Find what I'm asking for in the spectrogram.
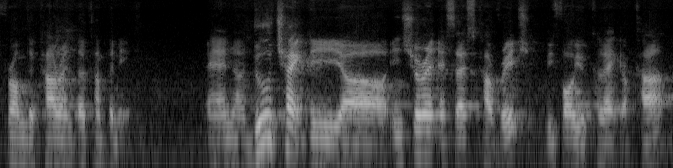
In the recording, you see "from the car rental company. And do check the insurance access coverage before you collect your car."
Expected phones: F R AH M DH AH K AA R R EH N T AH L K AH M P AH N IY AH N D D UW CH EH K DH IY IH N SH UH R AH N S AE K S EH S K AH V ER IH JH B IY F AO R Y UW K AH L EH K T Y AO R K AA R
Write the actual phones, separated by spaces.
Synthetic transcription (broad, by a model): F R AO M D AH K AA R R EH N T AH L K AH M P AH N IY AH N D D UW CH EH K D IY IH N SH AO R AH N EH S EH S K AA V ER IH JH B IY F AO Y UW K AH L EH K T Y AO K AA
